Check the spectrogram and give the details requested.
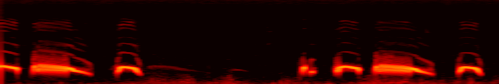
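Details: Spotted dove's kích bổi calling, aimed at making other doves respond: two phrases, each a coo, a long drawn descending note and a closing coo, the second led by a quick pip, over a soft low hum.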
